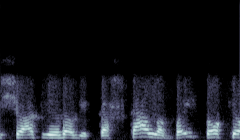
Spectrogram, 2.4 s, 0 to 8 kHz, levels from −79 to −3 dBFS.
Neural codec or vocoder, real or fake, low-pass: none; real; 7.2 kHz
